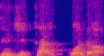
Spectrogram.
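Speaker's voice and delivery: accent from Haiti. Asked to say a list item again, saying it with a Haitian accent. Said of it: "say it with my Haitian accent".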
